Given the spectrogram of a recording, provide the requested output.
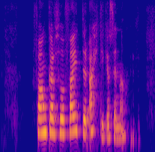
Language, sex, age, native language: Icelandic, female, 20-29, Icelandic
